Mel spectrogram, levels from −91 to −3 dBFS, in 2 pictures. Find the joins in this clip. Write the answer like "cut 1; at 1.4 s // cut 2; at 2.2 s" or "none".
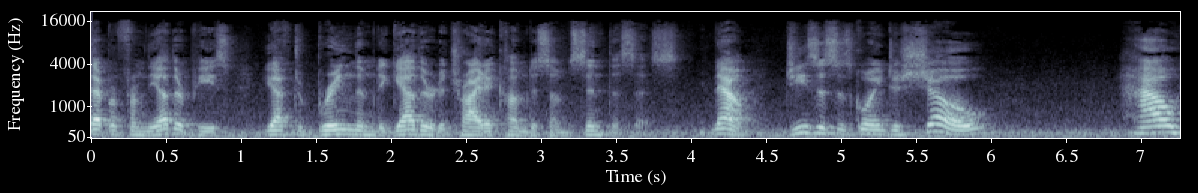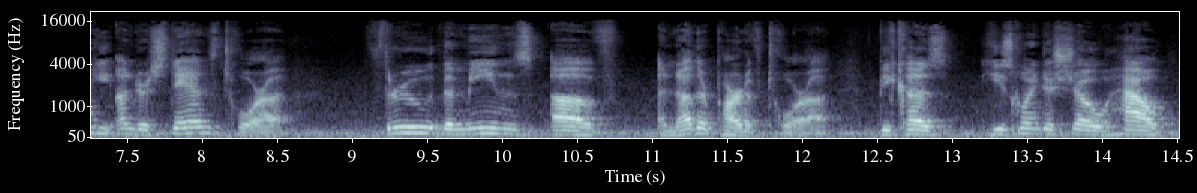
cut 1; at 4.1 s

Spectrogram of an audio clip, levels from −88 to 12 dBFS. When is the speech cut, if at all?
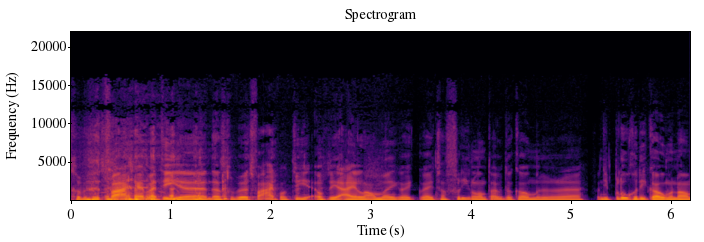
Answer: cut 1; at 5.2 s

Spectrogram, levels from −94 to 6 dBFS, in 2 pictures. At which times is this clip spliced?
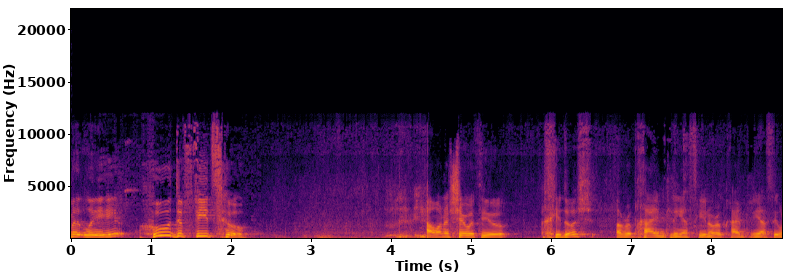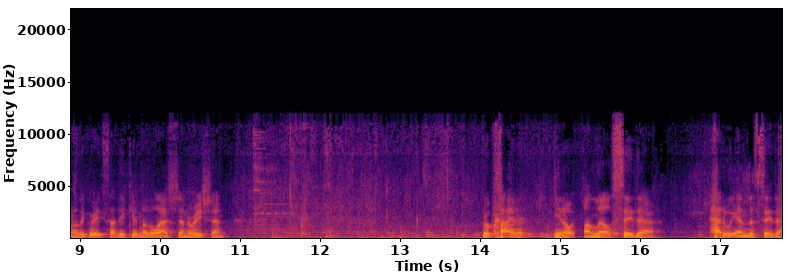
cut 1; at 15.2 s // cut 2; at 16.8 s

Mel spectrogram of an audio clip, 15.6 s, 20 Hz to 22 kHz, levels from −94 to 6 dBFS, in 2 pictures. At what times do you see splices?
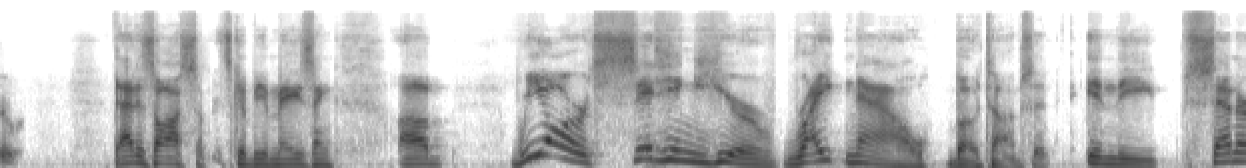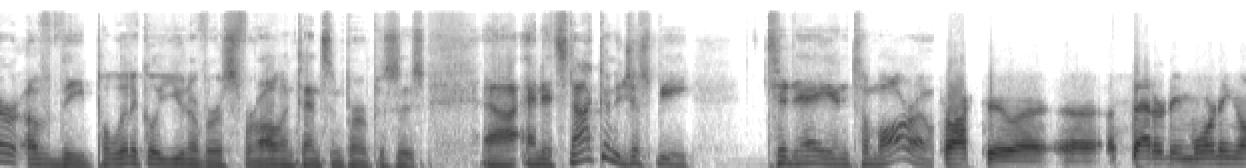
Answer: cut 1; at 1.3 s // cut 2; at 13.6 s

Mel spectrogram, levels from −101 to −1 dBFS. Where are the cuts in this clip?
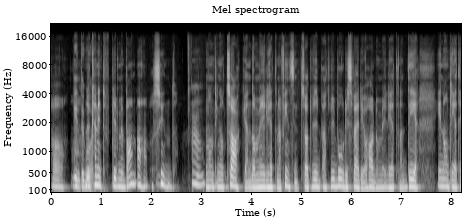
cut 1; at 3.1 s

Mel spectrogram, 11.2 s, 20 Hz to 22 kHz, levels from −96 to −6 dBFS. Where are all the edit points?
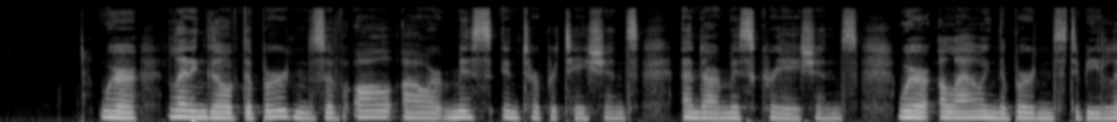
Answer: cut 1; at 8.9 s

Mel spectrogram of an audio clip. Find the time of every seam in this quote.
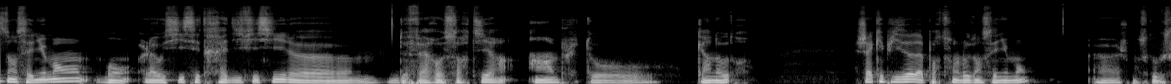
none

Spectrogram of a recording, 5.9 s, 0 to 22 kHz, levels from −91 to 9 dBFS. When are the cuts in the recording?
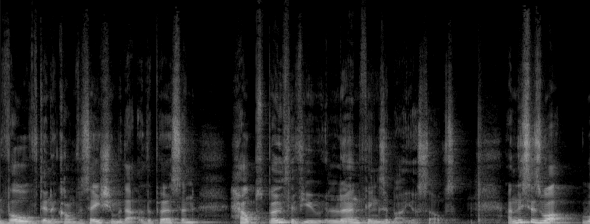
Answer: none

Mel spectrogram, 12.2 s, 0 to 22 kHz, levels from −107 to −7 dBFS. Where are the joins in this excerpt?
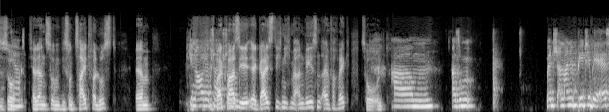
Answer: cut 1; at 7.2 s

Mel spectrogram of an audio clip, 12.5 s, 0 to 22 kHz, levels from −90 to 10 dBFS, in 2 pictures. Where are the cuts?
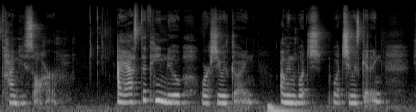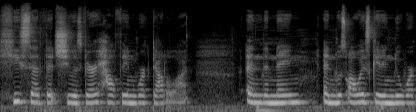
none

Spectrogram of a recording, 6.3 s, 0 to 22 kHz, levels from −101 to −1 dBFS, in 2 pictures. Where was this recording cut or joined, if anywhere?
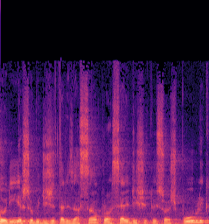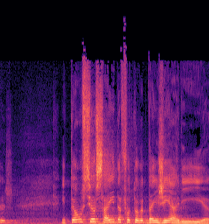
cut 1; at 3.9 s

